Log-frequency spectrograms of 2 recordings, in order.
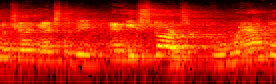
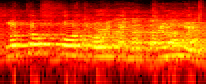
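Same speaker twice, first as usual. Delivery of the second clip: high, loud angry radio call; loud furious air traffic voice; radio controller yell; 4 semitones higher, 9 dB louder than usual. Retold or imitated. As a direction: yell at stoners over the radio. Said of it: "There's nothing but chatter".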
